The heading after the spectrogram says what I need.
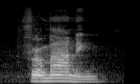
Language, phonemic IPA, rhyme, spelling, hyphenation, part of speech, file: Dutch, /vərˈmaː.nɪŋ/, -aːnɪŋ, vermaning, ver‧ma‧ning, noun, Nl-vermaning.ogg
- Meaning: 1. an admonishment, a warning 2. a Mennonite congregation or church building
